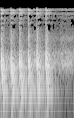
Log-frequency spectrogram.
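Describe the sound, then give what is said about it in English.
Six firm knocks rap on a locked train compartment door, knocking to wake anyone sleeping inside, in an even, quick rhythm, each a sharp thud with a low body, then the sound fades into quiet. No one speaks. “Sometimes the knock will wake them when the buzzer won't.”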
